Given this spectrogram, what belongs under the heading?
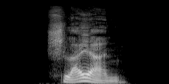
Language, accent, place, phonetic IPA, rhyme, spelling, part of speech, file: German, Germany, Berlin, [ˈʃlaɪ̯ɐn], -aɪ̯ɐn, Schleiern, noun, De-Schleiern.ogg
- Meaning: dative plural of Schleier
